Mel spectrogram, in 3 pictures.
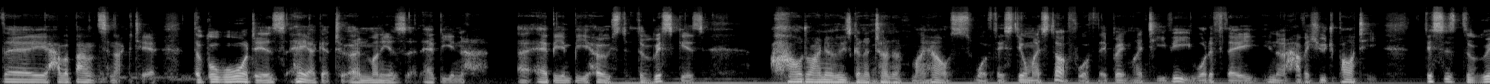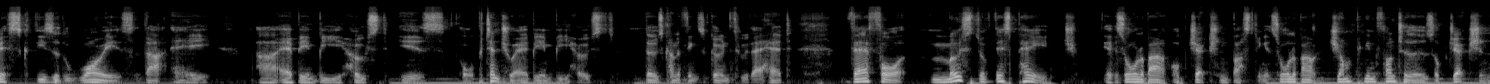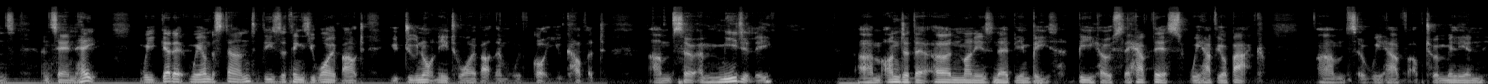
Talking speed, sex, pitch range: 205 wpm, male, 90-115 Hz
